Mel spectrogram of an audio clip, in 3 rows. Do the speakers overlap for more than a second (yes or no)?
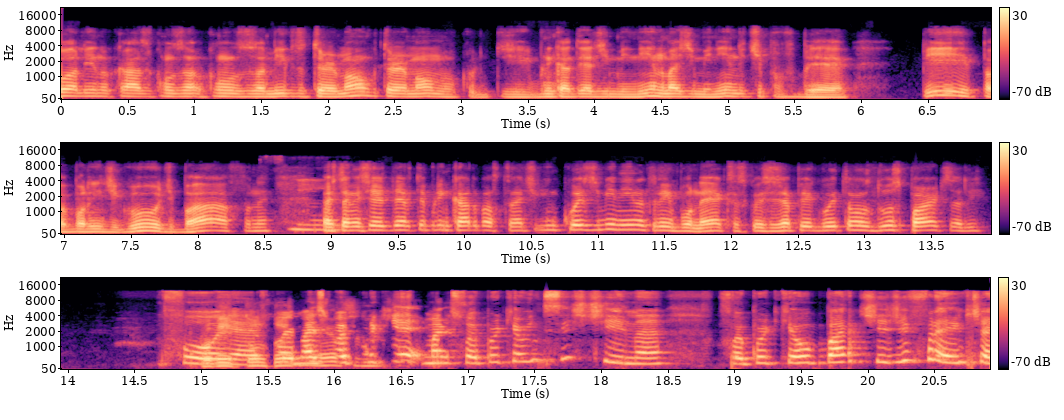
yes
